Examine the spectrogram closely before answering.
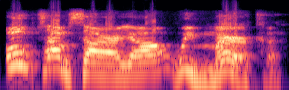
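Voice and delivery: hammed-up country accent for a crowd; country boy accent. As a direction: holler it in a thick country accent. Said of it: "I kept that country boy accent going on".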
